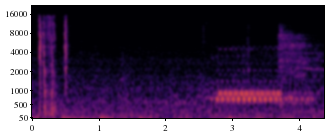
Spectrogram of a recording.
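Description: A few quick clicks, then a single steady electronic telephone ring lasting about a second, clear over a low background hum, a call coming in at NJ Weedman's Joint.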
